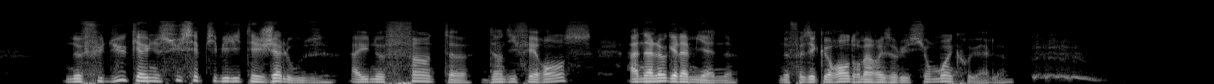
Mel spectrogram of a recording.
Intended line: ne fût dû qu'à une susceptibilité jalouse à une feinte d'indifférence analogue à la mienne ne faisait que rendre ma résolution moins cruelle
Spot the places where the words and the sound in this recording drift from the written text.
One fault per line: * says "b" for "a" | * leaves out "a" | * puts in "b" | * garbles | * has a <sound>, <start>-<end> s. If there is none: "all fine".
* has a throat clearing, 10.3-11.1 s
